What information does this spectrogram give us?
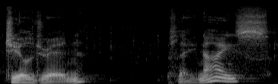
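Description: A man playing an older, commanding board director in an audio drama, measured and authoritative, with a deep husky voice. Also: big pitch swings, heavy background noise, heavily acted. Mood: measured, stern.

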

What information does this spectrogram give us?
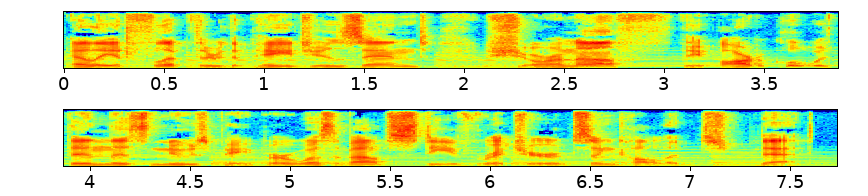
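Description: A man's voice: lowish voice, sing-song, a little slow, few pauses, over music. A man giving scripted story narration as narrator of an audio drama podcast.

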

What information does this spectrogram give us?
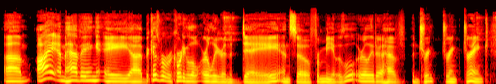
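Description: A man with a fairly high-pitched voice chats casually as a podcast co-host. His manner is playful and bantering, and the sound is dry, with no room around it. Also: a little fast, hardly any pauses, a little mellow, dry recording. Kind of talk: casual chat.

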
